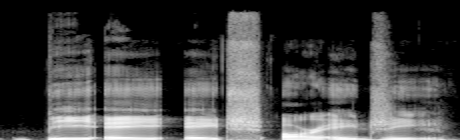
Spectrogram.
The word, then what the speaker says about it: Balrog: They used like the English, the American pronunciation guide. So like, are you on the Balrog wiki? It's BAHRAG.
